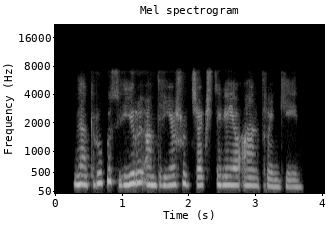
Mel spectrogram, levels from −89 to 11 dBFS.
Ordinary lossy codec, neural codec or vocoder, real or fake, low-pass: Opus, 32 kbps; codec, 16 kHz, 1.1 kbps, Voila-Tokenizer; fake; 7.2 kHz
